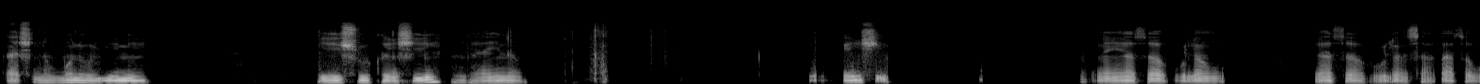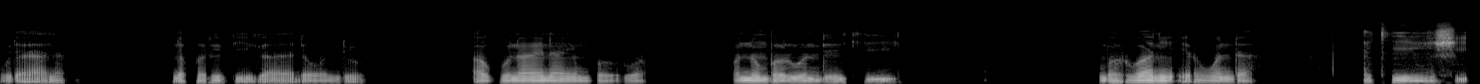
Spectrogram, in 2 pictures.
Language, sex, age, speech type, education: Hausa, female, 60+, spontaneous, secondary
